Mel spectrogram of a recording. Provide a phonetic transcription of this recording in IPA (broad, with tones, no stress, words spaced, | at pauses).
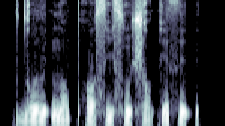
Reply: do˨ʊ̯lɪ˦ʔnɔ˦ pʰɔ˨si˨sũ˨ ʃɔ˦ke˦˨ θɪ˦ʔ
